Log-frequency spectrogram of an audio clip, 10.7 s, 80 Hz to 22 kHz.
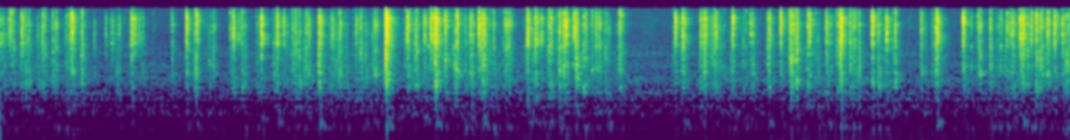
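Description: Long painted nails type quickly with both hands on a pink plastic computer keyboard with white keys. Dense, bright clicking clatters with almost no low end, broken by brief pauses near 2 seconds and around 6.5 seconds.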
